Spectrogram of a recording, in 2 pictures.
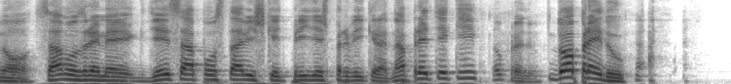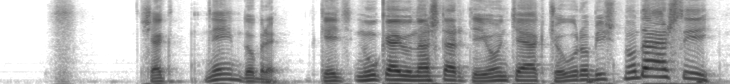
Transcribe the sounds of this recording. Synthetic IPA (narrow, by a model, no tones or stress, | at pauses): nɔsamɔzɾɛjmɛɡɟɛsapɔst̪aʋiːʃkɛc̚pɾiːɟɛʃpr̩ʋiːkɾaːd̪napɾɛcɛkipɾɛd̪ud̪ɔpɾɛd̪u | fʃakɲɛd̪ɔbɾɛ̰ | kɛɟnuːkajuːnaʃt̪aɾtɛjɔncakt͡ʃɔuɾɔbiːʃnɔd̪aːʃsi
